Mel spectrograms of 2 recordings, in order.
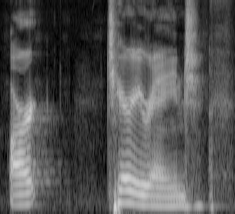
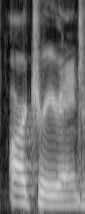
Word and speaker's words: archery range: And every week he puts in a fake name, and last week it was Art Cherry Range, and I couldn't freaking get it, and I kept saying Art Cherry Range, cherry.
